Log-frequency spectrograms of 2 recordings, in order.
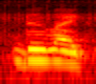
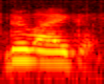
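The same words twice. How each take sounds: The two takes are said the same way.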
